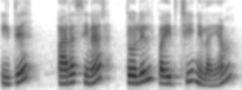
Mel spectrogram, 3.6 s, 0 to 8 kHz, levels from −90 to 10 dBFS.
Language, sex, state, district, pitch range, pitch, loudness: Tamil, female, Tamil Nadu, Nilgiris, 230-370 Hz, 270 Hz, -14 LUFS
